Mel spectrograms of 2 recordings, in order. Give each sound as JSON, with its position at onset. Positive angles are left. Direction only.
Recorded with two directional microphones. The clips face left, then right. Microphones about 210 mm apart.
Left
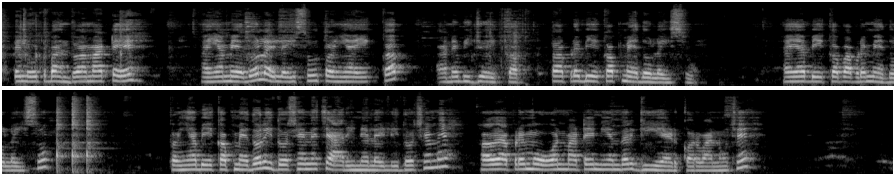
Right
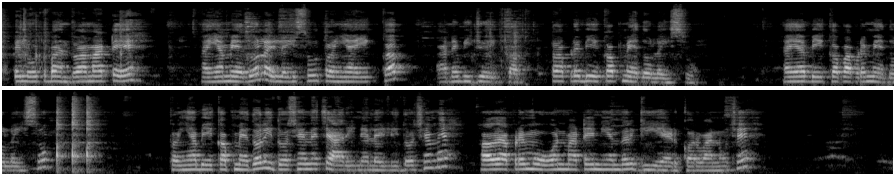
{"t": 0.1, "sound": "a woman's voice", "side_deg": 35}
{"t": 10.6, "sound": "speech", "side_deg": 45}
